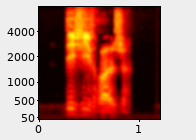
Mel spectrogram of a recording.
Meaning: 1. defrosting 2. deicing
- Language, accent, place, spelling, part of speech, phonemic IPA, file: French, France, Lyon, dégivrage, noun, /de.ʒi.vʁaʒ/, LL-Q150 (fra)-dégivrage.wav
